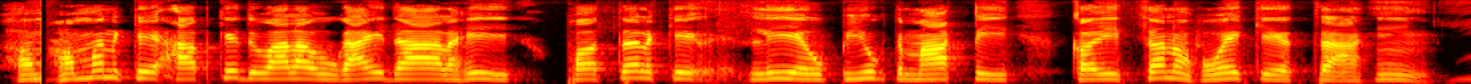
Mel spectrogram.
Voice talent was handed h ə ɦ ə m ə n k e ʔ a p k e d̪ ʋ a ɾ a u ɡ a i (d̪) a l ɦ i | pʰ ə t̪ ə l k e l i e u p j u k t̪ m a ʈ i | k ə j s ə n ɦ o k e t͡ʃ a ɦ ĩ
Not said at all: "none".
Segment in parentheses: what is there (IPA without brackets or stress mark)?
d̪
